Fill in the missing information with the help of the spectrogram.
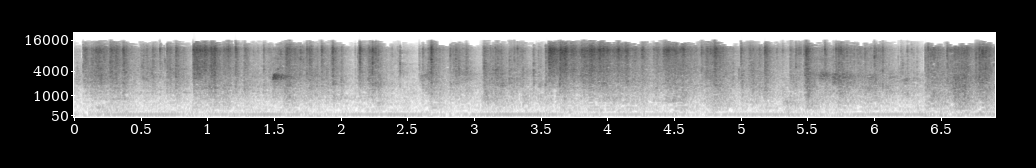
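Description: Aluminium foil crinkling and rustling as it is folded and pressed around a stuffed fish, a fast irregular crackle throughout.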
